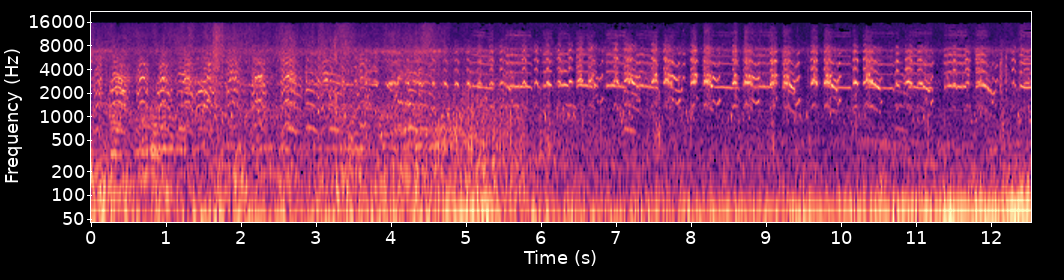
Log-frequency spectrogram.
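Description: A chorus of wild birds calling and chirping, many short quick calls overlapping, growing denser in the second half.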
